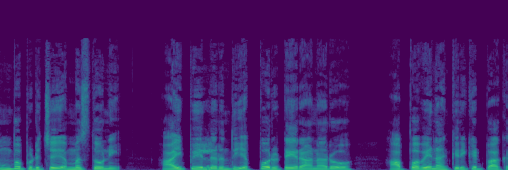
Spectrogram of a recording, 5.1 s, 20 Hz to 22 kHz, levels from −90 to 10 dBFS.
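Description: At 2.07 to 2.11 s, just before "இருந்து எப்போ ரிட்டயர் ஆனாரோ", a short chirp, squeak, blip or burst of noise cuts across the speech, peaking at around -20 dBFS and lasting about 40 ms. This is a corrupt frame decoded: bits inside a few consecutive compressed frames, about three here, were flipped, and the decoder played them anyway. Misread gains and codes placed energy at the wrong frequencies for the span of those damaged frames.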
